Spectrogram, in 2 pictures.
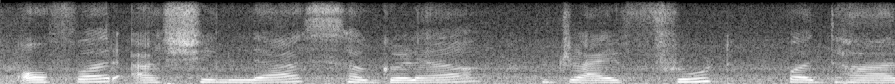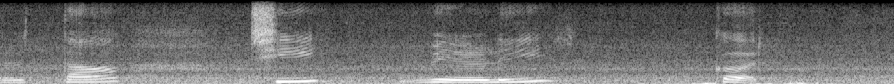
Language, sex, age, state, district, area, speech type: Goan Konkani, female, 18-30, Goa, Salcete, rural, read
